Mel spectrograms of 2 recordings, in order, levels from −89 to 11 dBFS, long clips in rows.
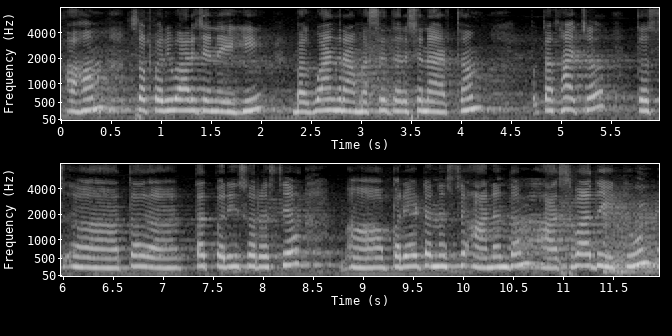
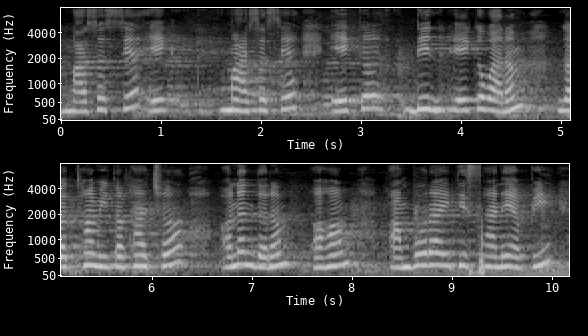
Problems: constant background noise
